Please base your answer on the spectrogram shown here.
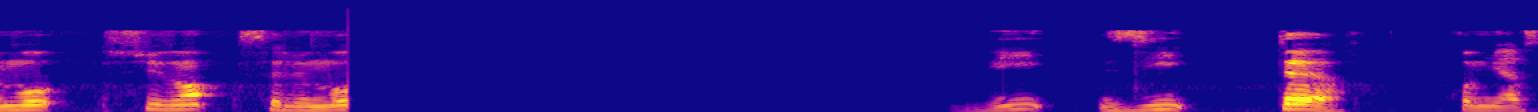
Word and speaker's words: visiteur: Le son Z. On va l'obtenir avec un S unique, puisque ce S est cerné par deux voyelles, le I avant, le I après. Donc, il va se prononcer Z.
